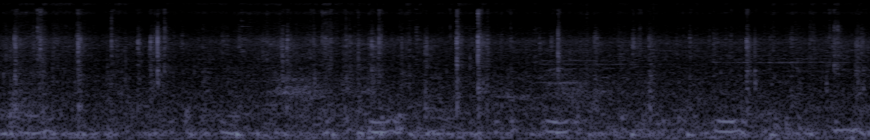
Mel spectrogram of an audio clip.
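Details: Several pigeons at a window, among them grey, black and white birds, utter short, deep cooing notes repeated roughly every second over a steady background hum and occasional sharp clicks.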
